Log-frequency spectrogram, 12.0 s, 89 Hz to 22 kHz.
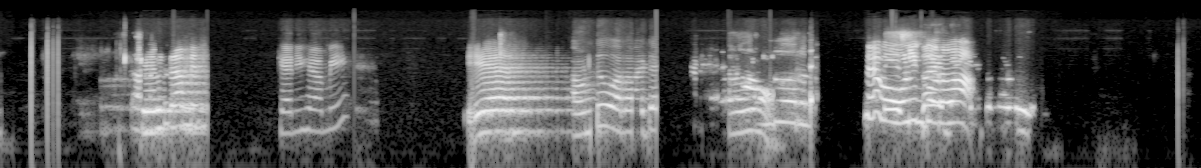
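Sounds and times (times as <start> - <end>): voice on video call: 1.0 - 2.2, 4.7 - 10.5.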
